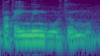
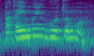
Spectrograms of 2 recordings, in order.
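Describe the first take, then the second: First: Said in the usual way. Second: Emphatic. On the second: Shown as a demonstration.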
